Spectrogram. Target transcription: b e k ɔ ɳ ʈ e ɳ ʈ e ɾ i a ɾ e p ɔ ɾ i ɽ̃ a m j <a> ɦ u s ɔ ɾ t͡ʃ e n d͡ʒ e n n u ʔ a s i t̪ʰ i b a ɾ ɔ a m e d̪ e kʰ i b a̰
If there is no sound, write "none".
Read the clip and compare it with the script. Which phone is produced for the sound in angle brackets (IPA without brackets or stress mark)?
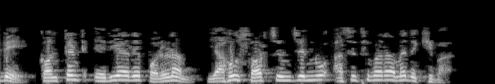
a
